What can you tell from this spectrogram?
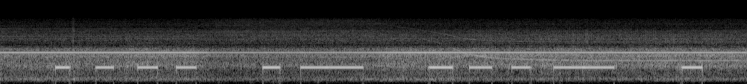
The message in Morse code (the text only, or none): HAVE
